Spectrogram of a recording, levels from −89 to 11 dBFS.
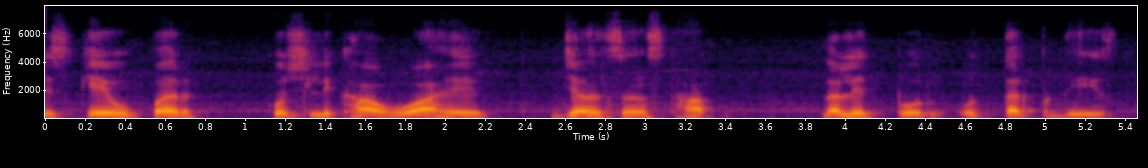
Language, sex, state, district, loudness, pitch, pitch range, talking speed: Hindi, male, Uttar Pradesh, Lalitpur, -16 LUFS, 120 Hz, 110-130 Hz, 120 wpm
